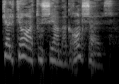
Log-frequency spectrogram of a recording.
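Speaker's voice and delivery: big bear shouting about his chair. Acted. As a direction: roar it like a huge papa bear. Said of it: "cria d'une grande voix".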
